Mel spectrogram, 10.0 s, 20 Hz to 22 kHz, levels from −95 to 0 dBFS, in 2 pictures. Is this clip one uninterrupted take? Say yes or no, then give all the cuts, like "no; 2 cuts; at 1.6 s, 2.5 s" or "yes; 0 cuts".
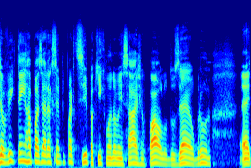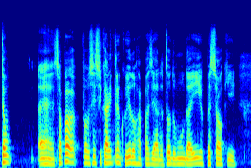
yes; 0 cuts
